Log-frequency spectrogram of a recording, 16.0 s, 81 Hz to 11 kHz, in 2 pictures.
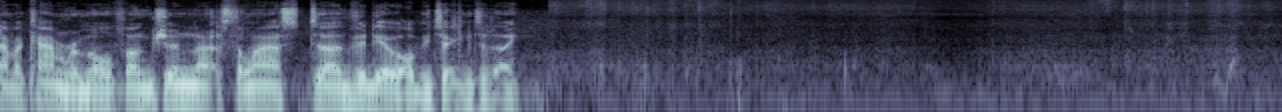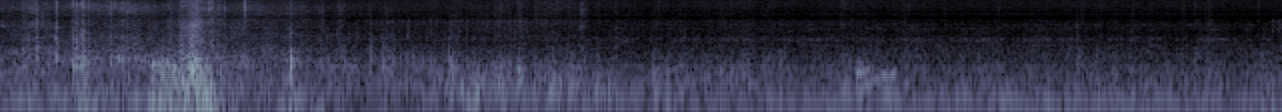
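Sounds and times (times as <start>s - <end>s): steady low hum: 0.0s - 16.0s
plastic clicks and rustles: 3.9s - 4.8s, 7.0s - 12.8s.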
